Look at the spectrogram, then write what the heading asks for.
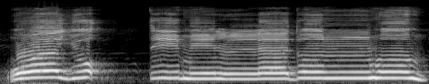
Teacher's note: واو کو نہیں پڑھنا, حمزہ کو جھٹکا دے کر پڑھنا ہے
